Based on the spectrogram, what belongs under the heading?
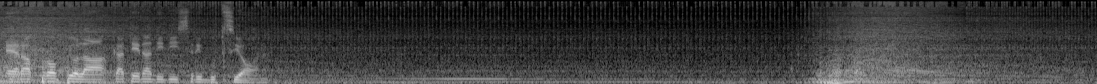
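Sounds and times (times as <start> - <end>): car engine idling and revving: 0.0 - 10.9.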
